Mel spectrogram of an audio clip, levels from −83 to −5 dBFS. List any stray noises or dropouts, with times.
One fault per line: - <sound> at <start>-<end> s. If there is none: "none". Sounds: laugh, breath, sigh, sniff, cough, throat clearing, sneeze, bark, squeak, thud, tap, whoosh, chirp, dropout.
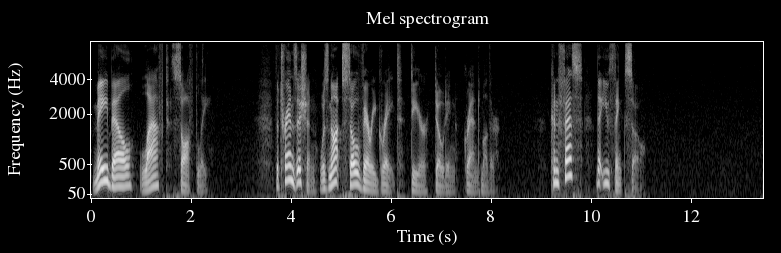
none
